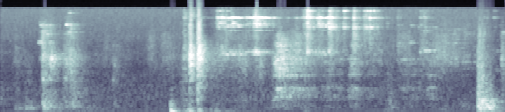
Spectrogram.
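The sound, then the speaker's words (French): An apartment door is opened and then shut as someone leaves the apartment, with a few sharp thumps and clatters and a faint squeak, followed by a final solid bang near the end. “Julien sort de l'appartement.”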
